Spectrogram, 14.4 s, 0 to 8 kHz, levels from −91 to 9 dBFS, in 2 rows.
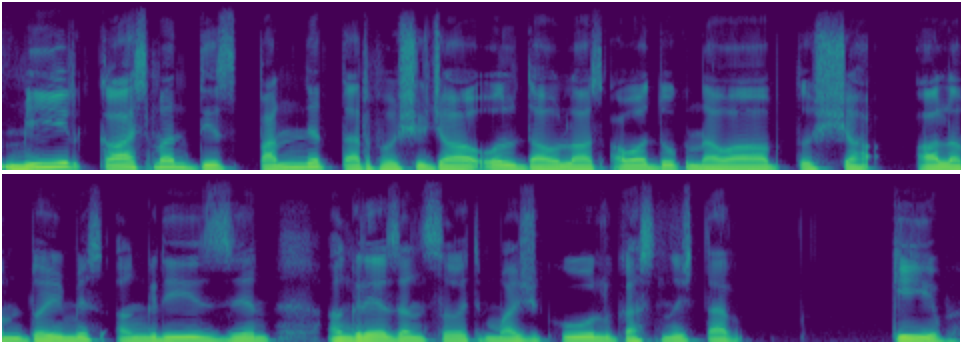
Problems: background sounds at intervals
